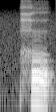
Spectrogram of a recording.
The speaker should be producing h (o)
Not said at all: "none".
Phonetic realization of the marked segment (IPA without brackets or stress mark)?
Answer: o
